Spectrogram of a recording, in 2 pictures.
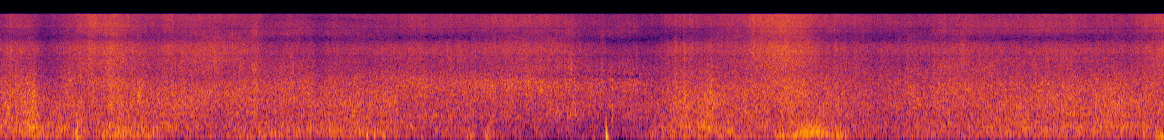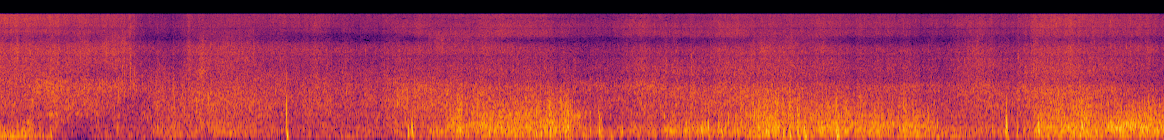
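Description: Wind buffeting the microphone over water rushing and splashing along the bow of a moving boat. It rises and falls in surges and is louder in the last third, with three brief sharp knocks.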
